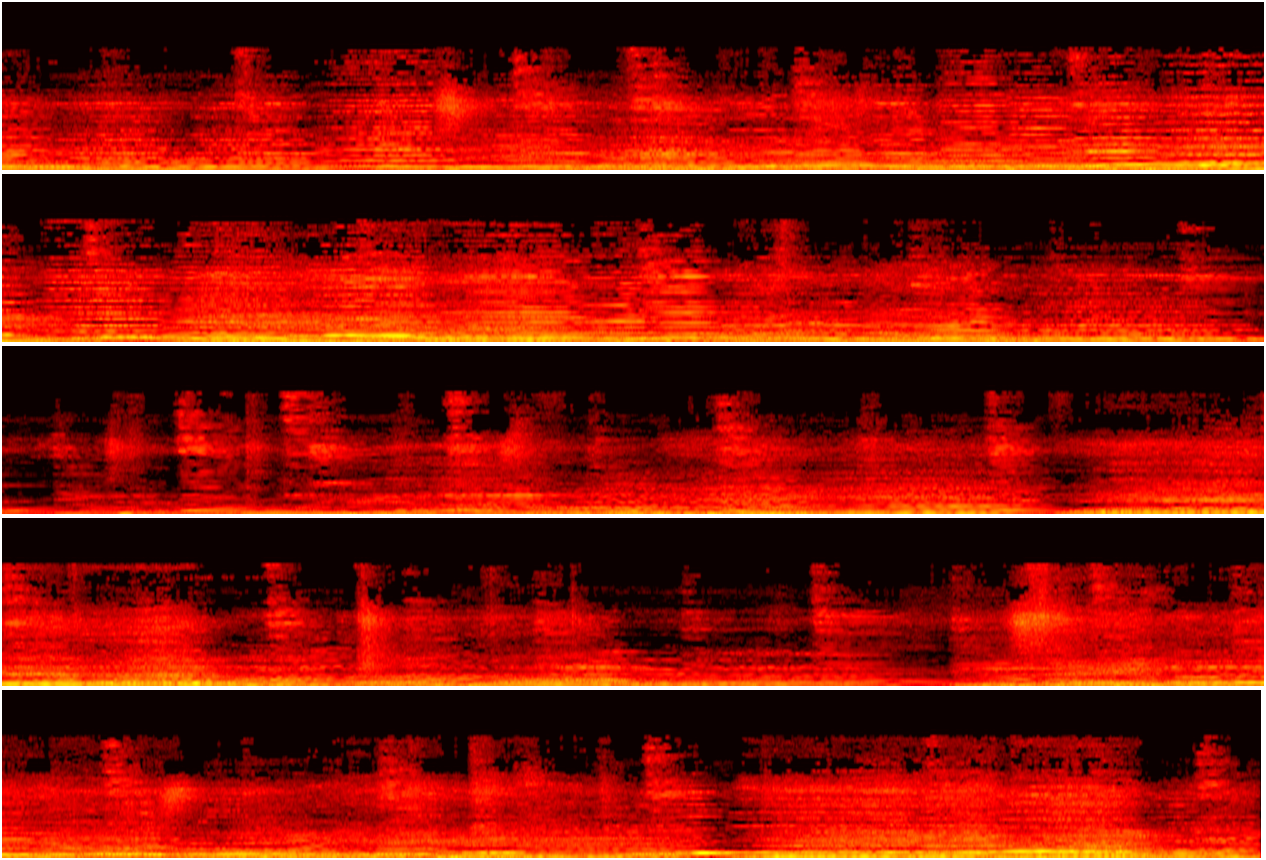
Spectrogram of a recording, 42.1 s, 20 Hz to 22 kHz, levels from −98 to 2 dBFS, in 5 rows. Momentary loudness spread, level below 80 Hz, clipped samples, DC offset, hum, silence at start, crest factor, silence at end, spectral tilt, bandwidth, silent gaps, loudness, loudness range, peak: 12 LU; -70 dBFS; under 0.1%; under 0.1%; none; 0 s; 18 dB; 0 s; -4 dB/octave; 16 kHz; none; -38 LUFS; 10 LU; -20 dBFS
